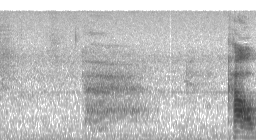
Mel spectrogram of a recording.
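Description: A middle-aged woman laughs close by.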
